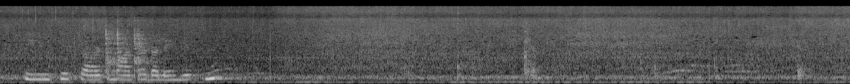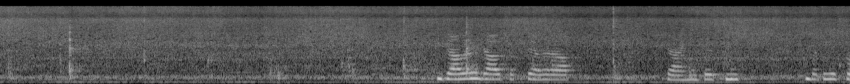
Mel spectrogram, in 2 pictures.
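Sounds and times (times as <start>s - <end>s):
vegetables sizzling in pan: 0.0s - 17.0s
metal spoon clicking on pan: 11.2s - 13.4s.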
